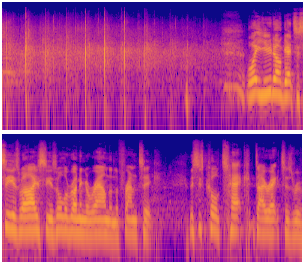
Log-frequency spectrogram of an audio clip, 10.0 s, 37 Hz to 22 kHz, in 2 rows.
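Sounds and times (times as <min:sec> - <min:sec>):
audience applause: 0:00.0 - 0:04.2
speech: 0:04.1 - 0:10.0.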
